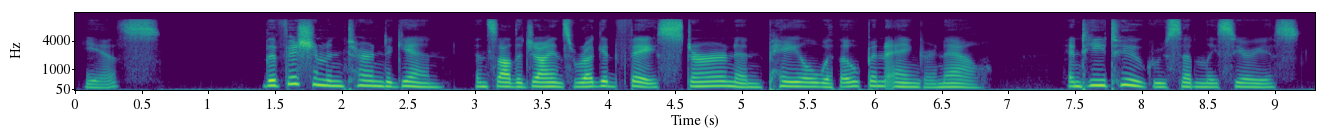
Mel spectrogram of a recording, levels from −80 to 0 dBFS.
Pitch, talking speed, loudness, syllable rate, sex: 200 Hz, 155 wpm, -19 LUFS, 4.4 syllables/s, female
